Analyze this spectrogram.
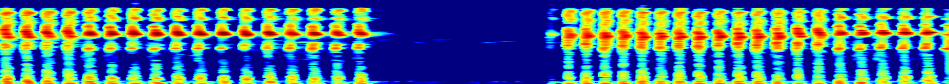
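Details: Lovebird fighter in full ngekek, its long chattering song: fast, evenly pulsed high scratchy notes, roughly eight per second, stopping for under a second midway before resuming at the same pace.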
